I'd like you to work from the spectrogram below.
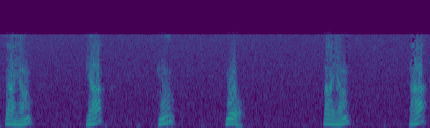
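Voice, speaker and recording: Slow, husky man teaching syllables. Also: on the high side, a little mellow, highs cut off. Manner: drills syllables one by one, repeats set phrases. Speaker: language teacher. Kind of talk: slow scripted lesson, reading kana aloud.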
